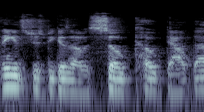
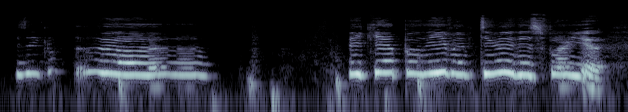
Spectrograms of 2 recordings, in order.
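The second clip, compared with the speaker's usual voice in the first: sobbing, tearful, very high pitch, very slow, drawn out. Retelling a girl's words as she clamped an arm: imitating someone crying. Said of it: "she's crying".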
